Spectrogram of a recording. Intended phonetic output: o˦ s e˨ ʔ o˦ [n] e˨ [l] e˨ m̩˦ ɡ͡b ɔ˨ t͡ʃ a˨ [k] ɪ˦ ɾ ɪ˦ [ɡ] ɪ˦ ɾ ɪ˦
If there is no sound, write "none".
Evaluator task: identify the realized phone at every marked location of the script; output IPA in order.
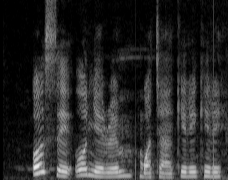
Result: ɲ, ɾ, k, k

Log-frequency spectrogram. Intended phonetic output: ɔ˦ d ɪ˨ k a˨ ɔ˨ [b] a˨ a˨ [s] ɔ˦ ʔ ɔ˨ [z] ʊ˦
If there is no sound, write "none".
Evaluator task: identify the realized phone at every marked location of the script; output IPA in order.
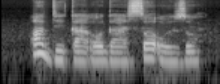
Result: ɡ, s, z

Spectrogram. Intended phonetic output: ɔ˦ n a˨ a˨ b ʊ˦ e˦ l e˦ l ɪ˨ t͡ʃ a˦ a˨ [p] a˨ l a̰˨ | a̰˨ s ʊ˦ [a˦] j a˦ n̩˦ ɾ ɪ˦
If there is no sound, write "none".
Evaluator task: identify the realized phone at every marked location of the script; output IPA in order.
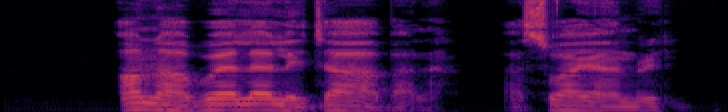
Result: b, a˦

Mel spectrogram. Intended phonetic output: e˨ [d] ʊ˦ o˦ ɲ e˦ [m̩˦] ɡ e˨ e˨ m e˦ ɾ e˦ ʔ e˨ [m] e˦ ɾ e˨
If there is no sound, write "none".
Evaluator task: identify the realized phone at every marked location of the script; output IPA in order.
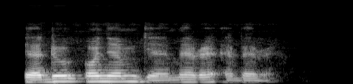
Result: d, m̩˦, b

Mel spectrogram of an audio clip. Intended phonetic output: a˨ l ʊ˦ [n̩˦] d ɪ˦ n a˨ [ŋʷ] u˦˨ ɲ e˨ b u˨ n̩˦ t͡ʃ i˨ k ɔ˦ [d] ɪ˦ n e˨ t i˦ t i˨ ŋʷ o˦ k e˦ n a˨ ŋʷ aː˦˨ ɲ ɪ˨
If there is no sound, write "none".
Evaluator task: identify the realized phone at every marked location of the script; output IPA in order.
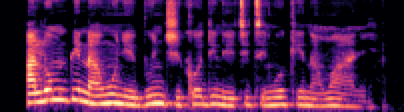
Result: m̩˦, ŋʷ, d

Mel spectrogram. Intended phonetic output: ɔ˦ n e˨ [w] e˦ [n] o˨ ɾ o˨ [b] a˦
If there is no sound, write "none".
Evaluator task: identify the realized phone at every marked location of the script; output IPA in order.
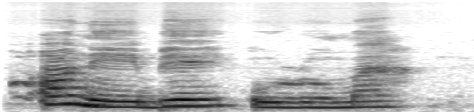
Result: b, none, m

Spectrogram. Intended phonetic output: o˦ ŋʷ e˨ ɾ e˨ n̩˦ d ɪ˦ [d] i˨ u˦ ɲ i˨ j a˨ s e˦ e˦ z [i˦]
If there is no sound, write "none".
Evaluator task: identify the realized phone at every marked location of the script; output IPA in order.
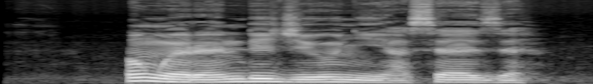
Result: d͡ʒ, e˦

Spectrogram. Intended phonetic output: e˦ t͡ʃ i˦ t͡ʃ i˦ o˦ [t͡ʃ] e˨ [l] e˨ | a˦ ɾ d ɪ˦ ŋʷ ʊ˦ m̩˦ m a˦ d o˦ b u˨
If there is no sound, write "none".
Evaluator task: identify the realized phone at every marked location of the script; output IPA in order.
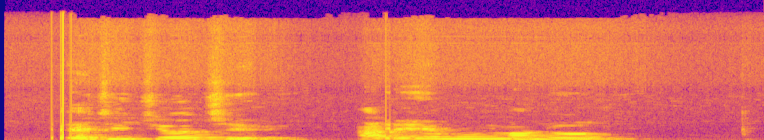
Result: t͡ʃ, ɾ

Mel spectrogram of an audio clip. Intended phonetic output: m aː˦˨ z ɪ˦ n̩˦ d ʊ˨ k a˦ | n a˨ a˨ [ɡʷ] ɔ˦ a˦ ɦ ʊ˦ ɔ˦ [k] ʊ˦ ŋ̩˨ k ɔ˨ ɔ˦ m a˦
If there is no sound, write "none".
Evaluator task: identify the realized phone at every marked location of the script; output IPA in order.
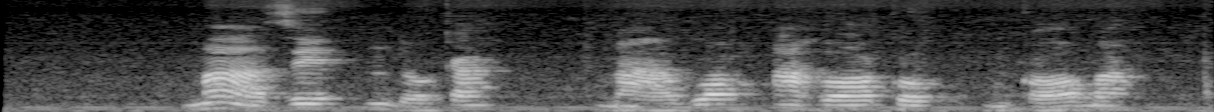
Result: ɡʷ, k

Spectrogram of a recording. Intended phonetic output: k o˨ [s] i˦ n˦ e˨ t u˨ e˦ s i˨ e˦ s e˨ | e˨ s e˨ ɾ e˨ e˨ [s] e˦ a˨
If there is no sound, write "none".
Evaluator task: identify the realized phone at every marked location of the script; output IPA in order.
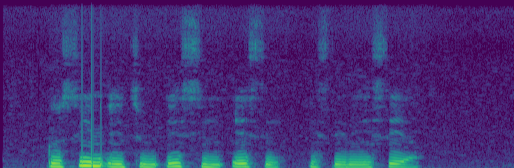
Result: s, s

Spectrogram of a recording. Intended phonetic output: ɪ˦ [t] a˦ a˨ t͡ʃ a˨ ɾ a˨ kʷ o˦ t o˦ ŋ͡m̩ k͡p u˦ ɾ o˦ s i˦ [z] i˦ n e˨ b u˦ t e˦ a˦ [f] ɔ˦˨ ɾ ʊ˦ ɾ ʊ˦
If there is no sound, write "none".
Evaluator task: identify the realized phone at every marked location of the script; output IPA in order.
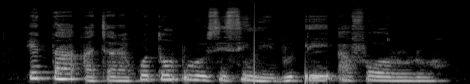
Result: t, s, f

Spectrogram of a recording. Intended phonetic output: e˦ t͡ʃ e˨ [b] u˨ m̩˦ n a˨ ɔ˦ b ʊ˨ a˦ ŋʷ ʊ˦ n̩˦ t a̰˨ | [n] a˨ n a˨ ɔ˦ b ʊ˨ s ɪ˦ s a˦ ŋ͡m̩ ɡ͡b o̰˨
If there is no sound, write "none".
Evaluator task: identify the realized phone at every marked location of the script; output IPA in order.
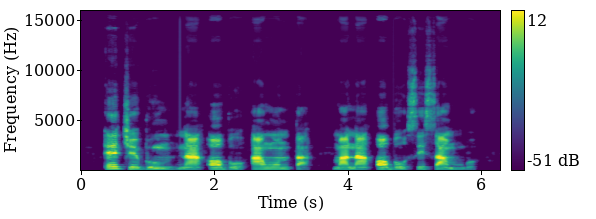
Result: b, m

